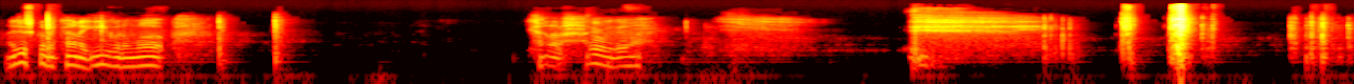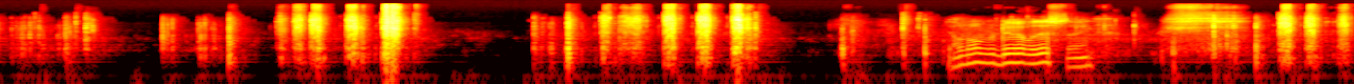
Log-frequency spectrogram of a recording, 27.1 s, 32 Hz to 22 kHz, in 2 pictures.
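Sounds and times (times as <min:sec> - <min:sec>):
cordless drill running: 0:16.3 - 0:17.7, 0:19.6 - 0:21.1, 0:25.7 - 0:27.0
drill clutch ratcheting clicks: 0:16.3 - 0:17.7, 0:19.6 - 0:21.1, 0:25.6 - 0:27.0.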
